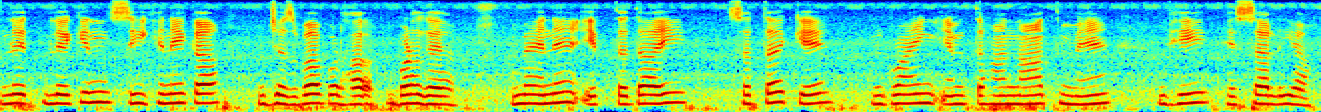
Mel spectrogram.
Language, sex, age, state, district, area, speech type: Urdu, female, 30-45, Bihar, Gaya, rural, spontaneous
